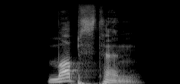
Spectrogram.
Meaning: inflection of mopsen: 1. first/third-person plural preterite 2. first/third-person plural subjunctive II
- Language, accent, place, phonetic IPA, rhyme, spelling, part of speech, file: German, Germany, Berlin, [ˈmɔpstn̩], -ɔpstn̩, mopsten, verb, De-mopsten.ogg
